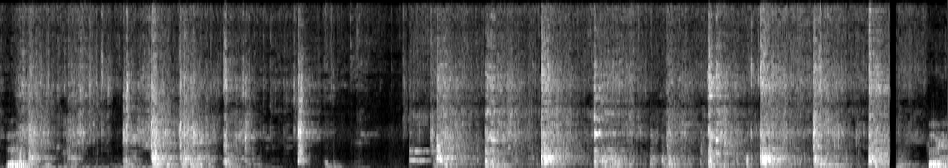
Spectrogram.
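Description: Whole cloves, fennel, cumin and peppercorns being dry-roasted in a pan for sambar, repeated close scraping and clattering strokes of a spoon against metal in a steady rhythm, with a voice talking in between.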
